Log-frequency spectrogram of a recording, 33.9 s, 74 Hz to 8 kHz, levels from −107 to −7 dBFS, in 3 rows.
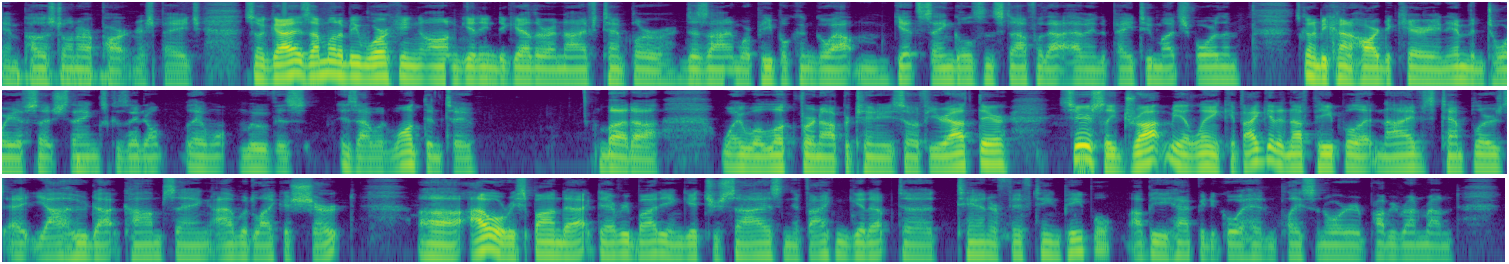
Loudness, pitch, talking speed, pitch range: -28 LUFS, 100 Hz, 235 wpm, 95-110 Hz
